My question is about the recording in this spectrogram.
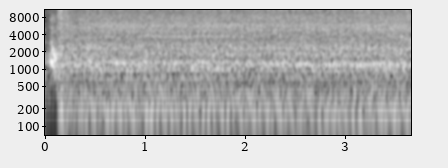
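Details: Gen 1 Aprilia RSV Mille / Tuono V-twin at a workshop for pre-season track prep, starting for a heat cycle. Quick catch, then a steady, lumpy idle with no starter clutch clatter or slipping; healthy. A properly charged battery helps prevent starter clutch trouble.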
